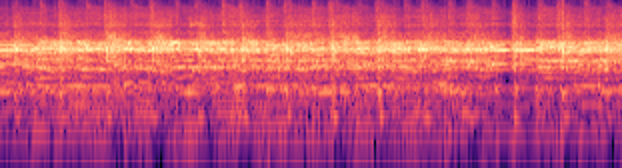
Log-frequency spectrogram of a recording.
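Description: Live blues band playing an instrumental stretch, guitar to the fore over bass and a steady drum beat.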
